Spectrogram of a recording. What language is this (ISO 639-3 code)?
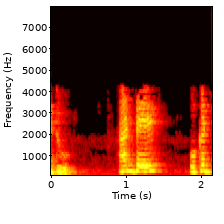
tel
